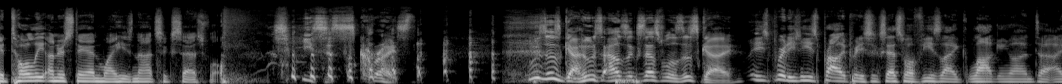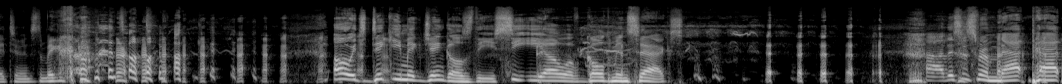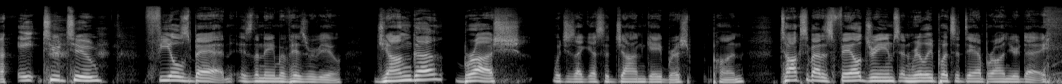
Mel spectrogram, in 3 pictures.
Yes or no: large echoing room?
no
